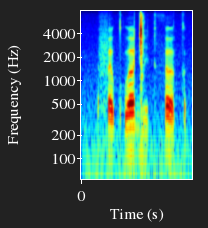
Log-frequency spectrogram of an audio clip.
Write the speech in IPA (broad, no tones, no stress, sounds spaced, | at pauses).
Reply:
f ɛ kʷʼ ɜ ɡ͡ǀ i k θ ə k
